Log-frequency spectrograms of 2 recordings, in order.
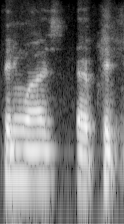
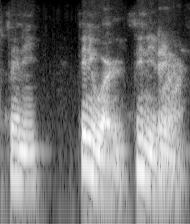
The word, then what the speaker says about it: Pennyworth: One, this series, this trilogy, I really enjoyed Michael Caine as Alfred Pennywise. Did I say it right? Not Pennywise, Pennyworth. Yeah, Pennyworth. I always just call him Alfred, but anyway, I liked him.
